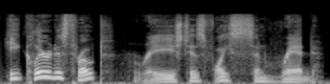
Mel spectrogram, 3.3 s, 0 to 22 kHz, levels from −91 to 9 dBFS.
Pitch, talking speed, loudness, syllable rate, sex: 125 Hz, 165 wpm, -19 LUFS, 4.0 syllables/s, male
